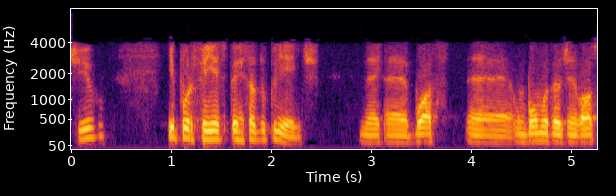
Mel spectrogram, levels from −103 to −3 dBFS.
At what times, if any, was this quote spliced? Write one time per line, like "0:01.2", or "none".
0:03.1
